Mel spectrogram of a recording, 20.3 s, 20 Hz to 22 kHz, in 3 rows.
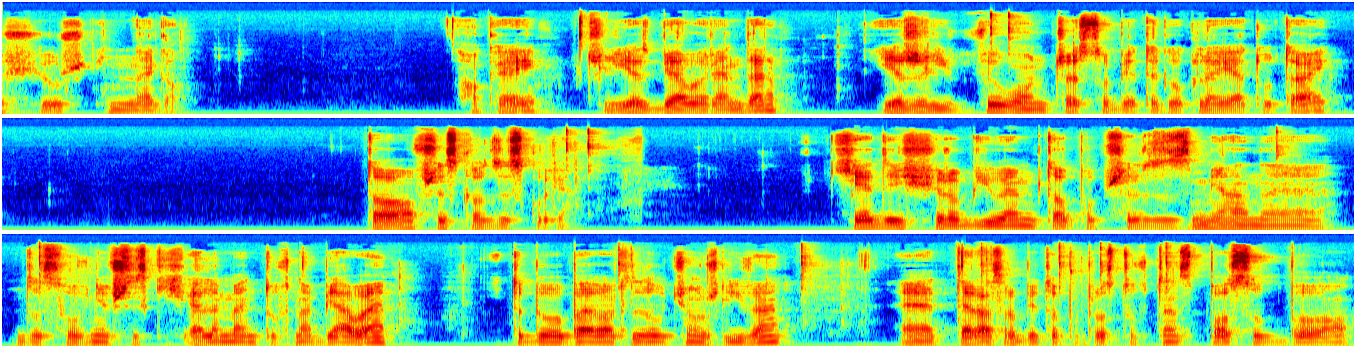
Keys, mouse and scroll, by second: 5.0-7.2 drag, 9.7-11.0 drag, 13.2-14.0 middle drag, 14.0-14.3 scroll down 3, 14.3 z, 15.4-16.6 scroll down 7, 16.6-20.2 middle drag.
